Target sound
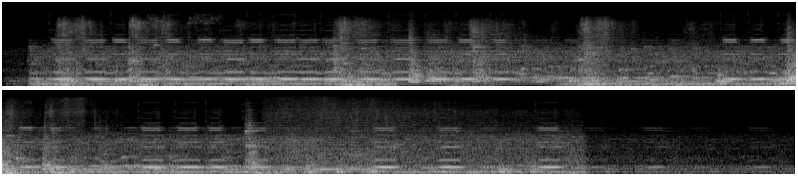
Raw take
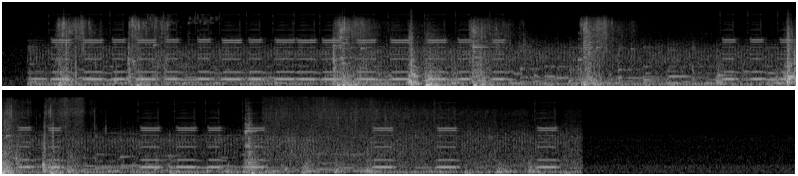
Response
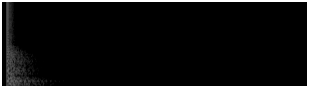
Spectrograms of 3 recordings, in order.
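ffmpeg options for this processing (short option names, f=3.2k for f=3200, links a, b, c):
-filter_complex "[0:a]asettb=1/sr,asplit=3[a][b][c];[a]atrim=end=3.874[d];[b]atrim=start=3.87:end=5.56,asetpts=PTS-STARTPTS,afade=t=in:d=0.004:c=qsin,afade=t=out:st=1.686:d=0.004:c=qsin,highpass=f=250:w=0.5412,highpass=f=250:w=1.3066[e];[c]atrim=start=5.556[f];[d][e]acrossfade=d=0.004:c1=hsin:c2=qsin[g];[g][f]acrossfade=d=0.004:c1=qsin:c2=hsin,alimiter=limit=-18.5dB:level=0:latency=1:release=353,aecho=1:1:1053|2106|3159|4212|5265:0.158|0.084|0.0445|0.0236|0.0125[h];[1:a]atrim=start_sample=2205,atrim=end_sample=3969[i];[h][i]afir=irnorm=-1:irlink=0"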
